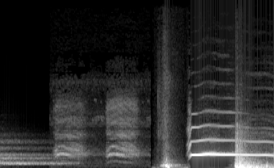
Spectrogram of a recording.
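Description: Edited-in sound effects over music: a held tone dies away about a second in, two short rasping calls follow, then a sharp thump, and a high held tone begins with a loud crash just after.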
